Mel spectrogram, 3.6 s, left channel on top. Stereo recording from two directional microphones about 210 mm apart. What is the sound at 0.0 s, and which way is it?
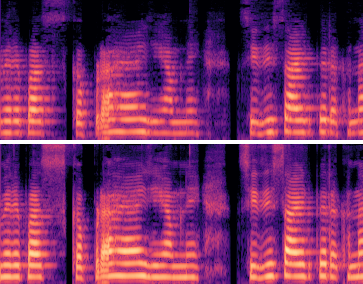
Speech, 45° right (ahead or behind).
